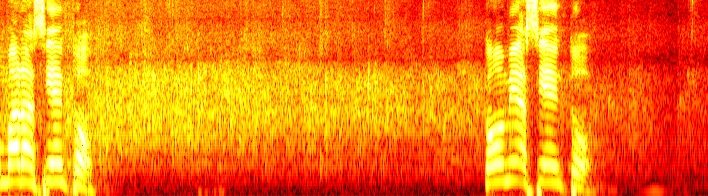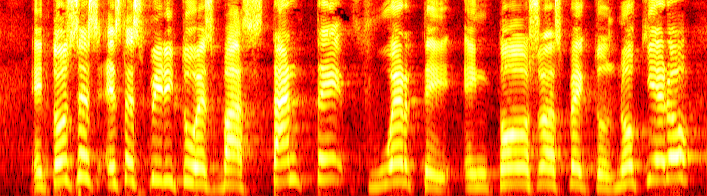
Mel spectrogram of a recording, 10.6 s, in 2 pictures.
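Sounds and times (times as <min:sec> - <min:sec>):
speech: 0:00.0 - 0:00.8, 0:03.6 - 0:04.6, 0:05.6 - 0:10.5
crowd applauding: 0:00.0 - 0:05.4.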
